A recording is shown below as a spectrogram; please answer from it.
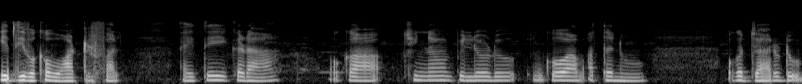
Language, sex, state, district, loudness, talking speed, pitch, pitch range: Telugu, female, Andhra Pradesh, Chittoor, -21 LUFS, 90 wpm, 190 Hz, 180-195 Hz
